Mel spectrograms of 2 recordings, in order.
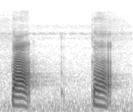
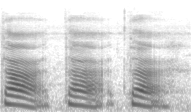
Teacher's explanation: ujung lidah menyentuh gusi atas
